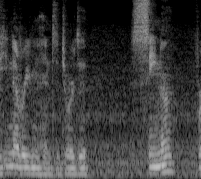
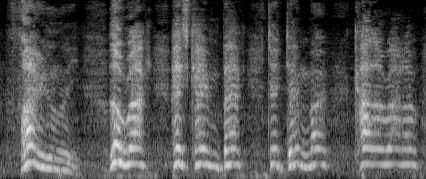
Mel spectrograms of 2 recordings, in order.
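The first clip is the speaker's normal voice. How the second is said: higher, louder, slow drawn-out announcement; imitating The Rock; 7 dB louder, slower than usual. Vlogger quoting The Rock greeting Denver, drawn-out announcement. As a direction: boom it out like the Rock on the mic.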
